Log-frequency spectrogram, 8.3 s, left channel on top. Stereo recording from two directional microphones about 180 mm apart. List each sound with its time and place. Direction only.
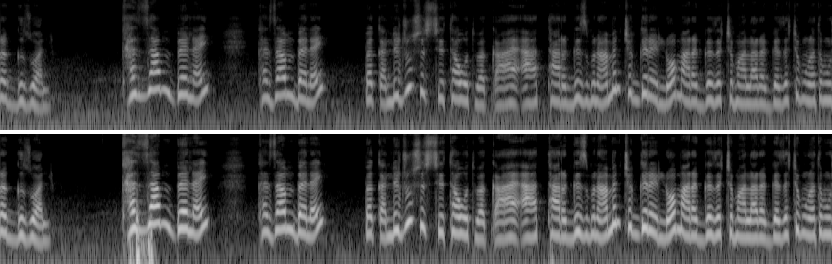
0.0 s a woman's voice: 45° right (ahead or behind)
